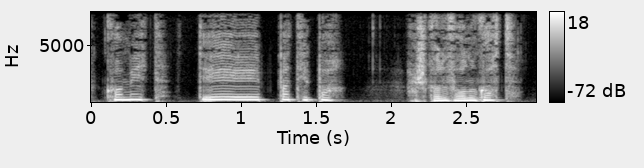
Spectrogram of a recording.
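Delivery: put-on very high boy's animal call; coaxing a hen. A narrator's reading. Georg offers the hen something nice, high coaxing. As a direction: coax it over, high and luring.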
